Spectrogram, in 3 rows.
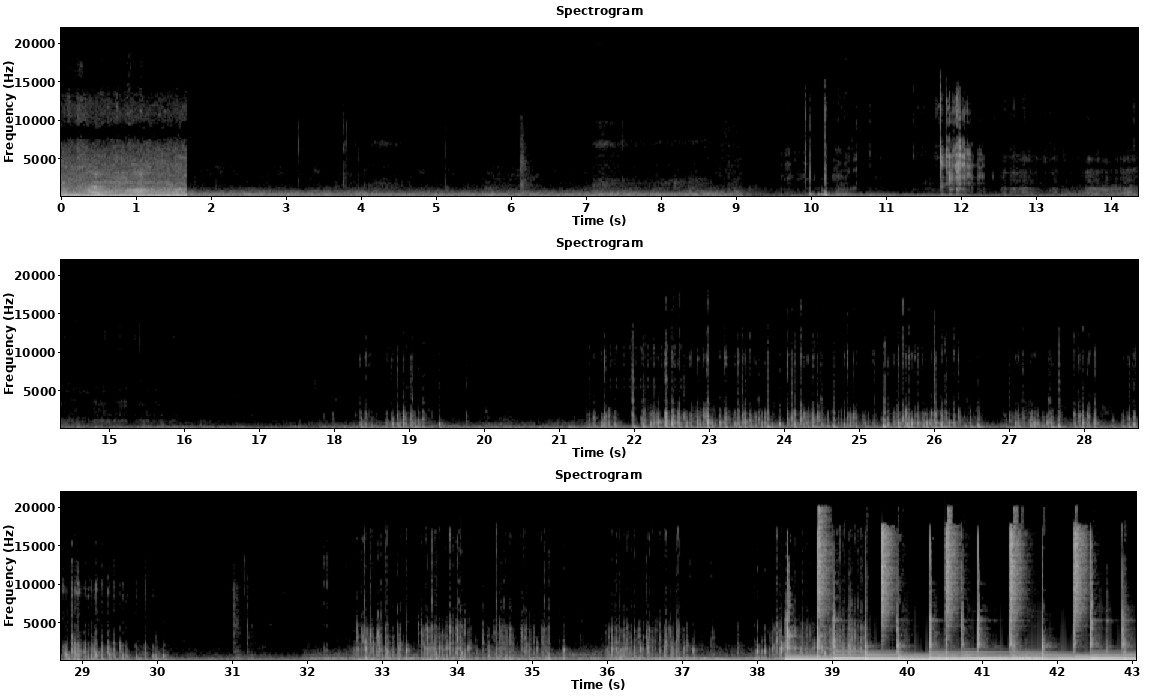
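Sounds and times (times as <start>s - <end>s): typing on a keyboard: 18.3s - 19.5s, 21.4s - 30.2s, 32.6s - 39.6s.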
